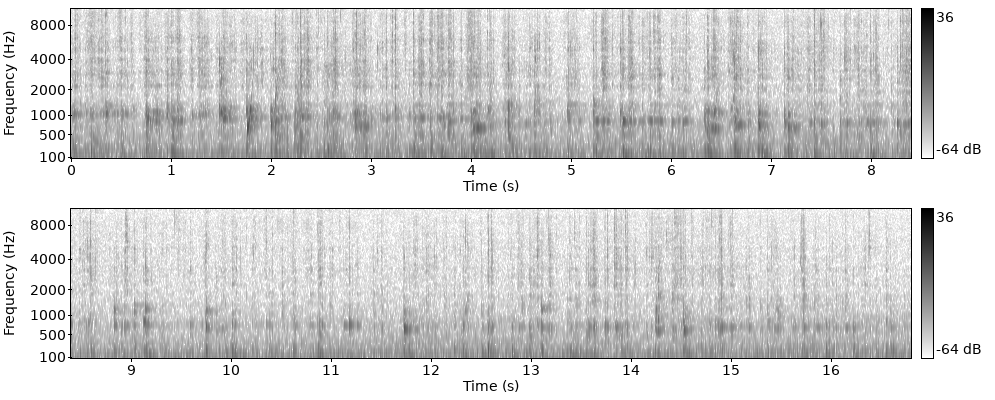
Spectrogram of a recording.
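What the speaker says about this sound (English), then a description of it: "I want to mix all of the salt into water until it dissolves." Salt is stirred into a container of water, producing a faint, continuous patter of small scraping and clinking taps throughout, with no talking.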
